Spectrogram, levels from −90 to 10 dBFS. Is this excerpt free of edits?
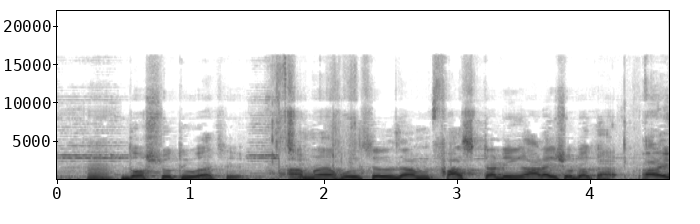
no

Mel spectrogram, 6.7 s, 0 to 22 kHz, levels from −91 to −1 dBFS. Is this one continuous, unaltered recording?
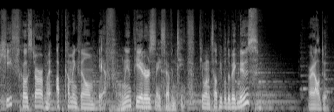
yes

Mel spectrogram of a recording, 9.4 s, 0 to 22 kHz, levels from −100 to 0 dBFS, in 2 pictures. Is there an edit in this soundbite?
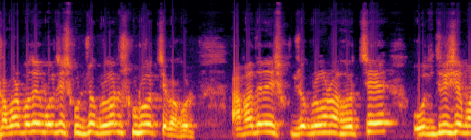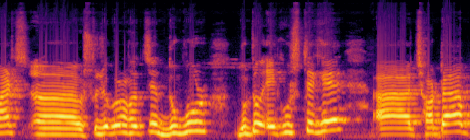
no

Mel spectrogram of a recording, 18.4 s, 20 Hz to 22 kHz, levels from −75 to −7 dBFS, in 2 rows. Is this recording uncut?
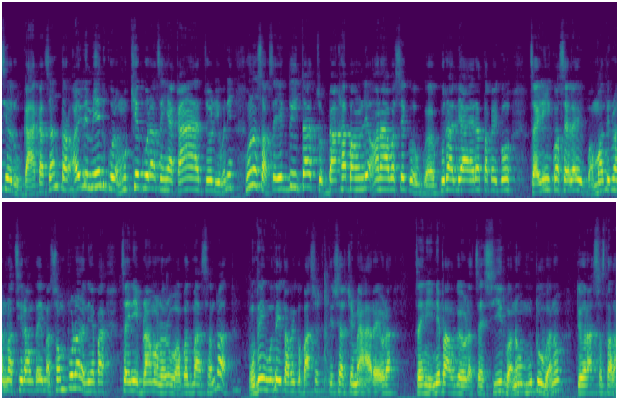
no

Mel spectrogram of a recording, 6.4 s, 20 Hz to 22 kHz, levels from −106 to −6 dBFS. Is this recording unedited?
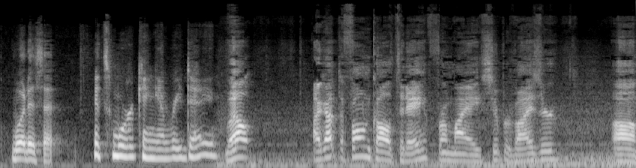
no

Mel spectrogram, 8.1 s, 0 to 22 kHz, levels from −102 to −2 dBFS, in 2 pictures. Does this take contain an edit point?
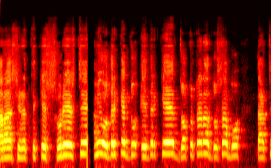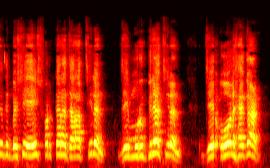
yes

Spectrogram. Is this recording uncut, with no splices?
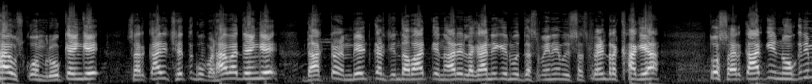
no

